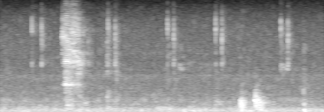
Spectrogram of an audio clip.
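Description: Quiet computer mouse clicks, several scattered single and paired clicks, over a steady low room hum.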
